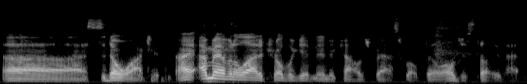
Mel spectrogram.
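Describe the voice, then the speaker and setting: A man's voice: sits low, expressive, quick pace, no echo, muffled recording. A man co-hosting a sports podcast in casual chat, with wry, dry jokes.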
